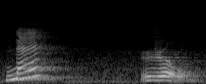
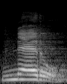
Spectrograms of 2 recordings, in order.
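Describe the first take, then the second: First: narrow split in two, long pause before रो; syllable by syllable. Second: Said in the usual way. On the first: Shown as a demonstration. Teacher showing the O sound, narrow split slowly into नै and रो. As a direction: say narrow slowly and softer, नै, then रो apart. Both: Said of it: "ओ की voice आ रही है".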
